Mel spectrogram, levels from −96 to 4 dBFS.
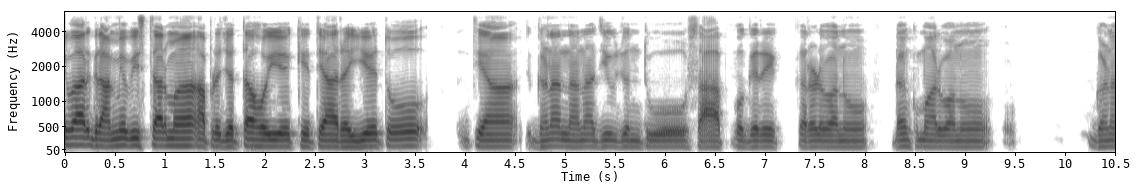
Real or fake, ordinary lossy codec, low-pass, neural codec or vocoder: real; none; 5.4 kHz; none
